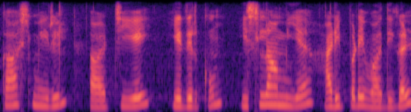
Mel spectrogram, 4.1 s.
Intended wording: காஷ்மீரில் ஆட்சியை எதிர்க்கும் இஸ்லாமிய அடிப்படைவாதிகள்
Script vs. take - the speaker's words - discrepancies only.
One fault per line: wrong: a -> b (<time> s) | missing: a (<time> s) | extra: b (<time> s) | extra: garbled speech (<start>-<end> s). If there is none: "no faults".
no faults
